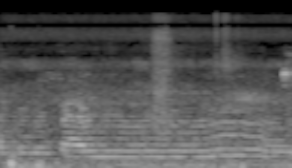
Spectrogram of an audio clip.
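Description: Gurbani chanted over a gurdwara's loudspeaker and carried across the neighbourhood, a voice holding long drawn-out notes.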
